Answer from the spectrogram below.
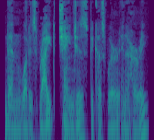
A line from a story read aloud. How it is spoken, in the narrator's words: He asked gently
